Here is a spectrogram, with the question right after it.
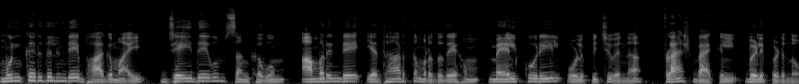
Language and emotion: Malayalam, neutral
